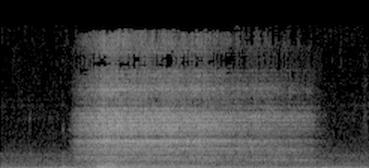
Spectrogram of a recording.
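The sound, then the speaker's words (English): One slow, deep breath is drawn in through the nose during a relaxation exercise. It is a soft, airy hiss that lasts about a second and a half, with nothing else around it. “Take a deep breath through your nose.”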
